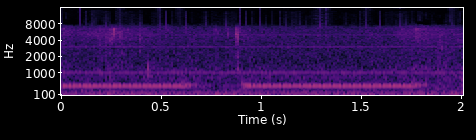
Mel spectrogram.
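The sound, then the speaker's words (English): A steady telephone tone sounds in two long beeps separated by a brief pause, clear over a low constant hum, with no one speaking. “don't imagine somebody sitting on the other end just waiting for your piece of music, and my gosh, that's the best piece of music I've ever heard, and they're going to pick the phone up and call you right then and there.”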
